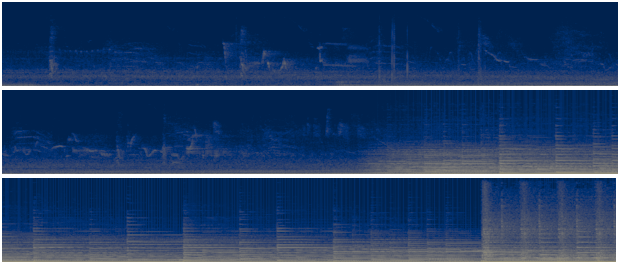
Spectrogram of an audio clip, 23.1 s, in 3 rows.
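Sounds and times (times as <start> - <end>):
low steady hum: 0.0 - 2.8, 3.7 - 23.0
birds chirping: 0.0 - 12.6.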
